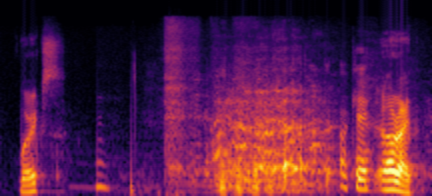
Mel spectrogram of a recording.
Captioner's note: laughter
